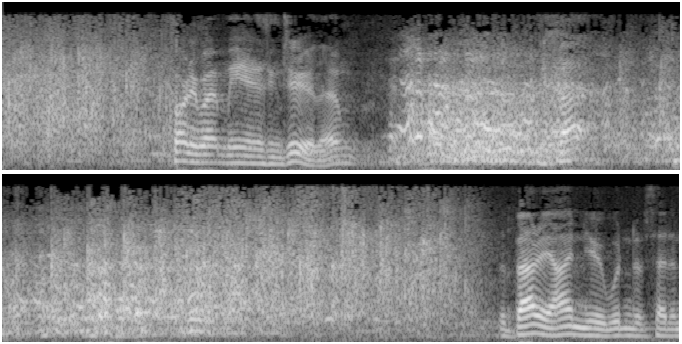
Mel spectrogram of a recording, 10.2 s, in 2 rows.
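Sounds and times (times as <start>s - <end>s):
audience applause: 0.0s - 1.6s, 4.1s - 8.8s
speech: 1.3s - 4.4s, 8.8s - 10.1s
laughter: 2.9s - 8.1s.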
